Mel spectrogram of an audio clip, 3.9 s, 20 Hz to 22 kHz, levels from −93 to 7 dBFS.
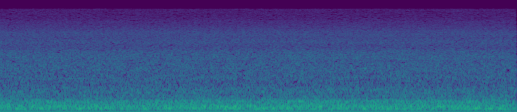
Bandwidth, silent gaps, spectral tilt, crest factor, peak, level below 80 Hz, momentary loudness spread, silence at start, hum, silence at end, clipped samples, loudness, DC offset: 16 kHz; none; -6 dB/octave; 12 dB; -22 dBFS; -54 dBFS; 1 LU; 0 s; none; 0 s; under 0.1%; -35 LUFS; 0.9%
